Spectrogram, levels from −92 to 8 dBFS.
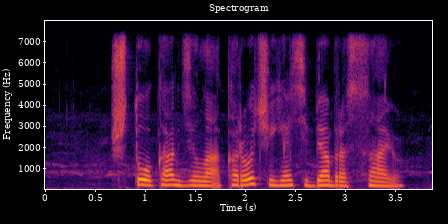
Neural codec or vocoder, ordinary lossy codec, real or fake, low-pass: none; none; real; 7.2 kHz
